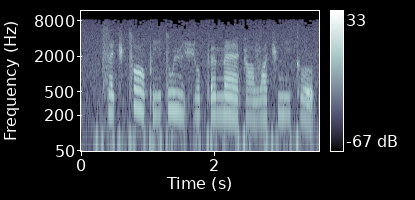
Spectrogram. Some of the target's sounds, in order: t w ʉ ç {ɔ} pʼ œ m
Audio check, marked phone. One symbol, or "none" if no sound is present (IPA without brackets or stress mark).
o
